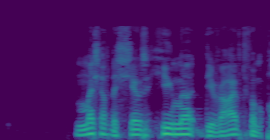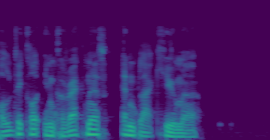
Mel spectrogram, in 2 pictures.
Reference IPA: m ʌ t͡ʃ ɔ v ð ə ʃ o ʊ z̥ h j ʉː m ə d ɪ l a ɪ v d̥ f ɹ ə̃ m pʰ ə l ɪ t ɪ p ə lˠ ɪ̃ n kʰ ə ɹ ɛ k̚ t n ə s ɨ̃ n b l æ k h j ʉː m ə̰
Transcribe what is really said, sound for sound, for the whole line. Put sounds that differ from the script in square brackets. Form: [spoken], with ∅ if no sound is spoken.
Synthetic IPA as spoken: m ʌ t͡ʃ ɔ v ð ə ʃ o ʊ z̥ h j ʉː m ə d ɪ [ɹ] a ɪ v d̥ f ɹ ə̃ m pʰ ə l ɪ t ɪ [k] ə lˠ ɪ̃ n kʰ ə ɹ ɛ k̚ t n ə s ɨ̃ n b l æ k h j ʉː m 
